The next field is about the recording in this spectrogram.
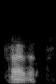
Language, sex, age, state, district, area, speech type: Kannada, male, 30-45, Karnataka, Uttara Kannada, rural, conversation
